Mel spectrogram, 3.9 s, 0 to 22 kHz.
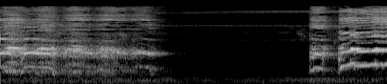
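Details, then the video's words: West Sumatran Kukuak Balenggek rooster, a breed whose crow climbs through at least 3 and up to 19 levels. A sustained wavering crow fades out. After a silence, a fresh crow begins abruptly. "Ayam kukuak balenggek"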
